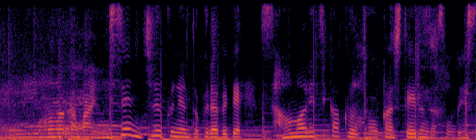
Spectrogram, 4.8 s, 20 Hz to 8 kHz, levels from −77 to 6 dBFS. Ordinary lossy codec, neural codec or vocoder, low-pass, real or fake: none; codec, 16 kHz, 2 kbps, X-Codec, HuBERT features, trained on balanced general audio; none; fake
